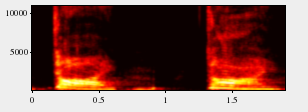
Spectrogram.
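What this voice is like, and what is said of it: Imitates another person's voice, yelling. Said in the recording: “he's doing the fucking Corey Feldman ... That's a really good impression. That's really close to what Corey Feldman actually sounds like in that movie.”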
